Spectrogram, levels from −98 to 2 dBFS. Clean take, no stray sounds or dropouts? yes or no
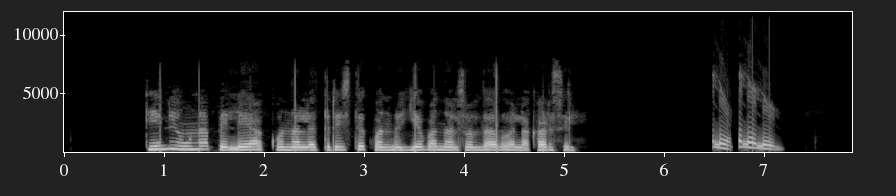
no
